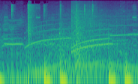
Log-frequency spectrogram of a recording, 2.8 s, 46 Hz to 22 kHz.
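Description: A police car siren in the video game GTA 5 wails with rising and falling sweeps, loud and close, over rumbling engine noise and a few low thuds.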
